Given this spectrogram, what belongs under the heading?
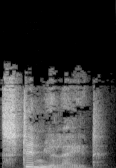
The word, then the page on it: stimulate: British English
